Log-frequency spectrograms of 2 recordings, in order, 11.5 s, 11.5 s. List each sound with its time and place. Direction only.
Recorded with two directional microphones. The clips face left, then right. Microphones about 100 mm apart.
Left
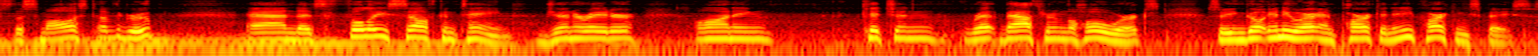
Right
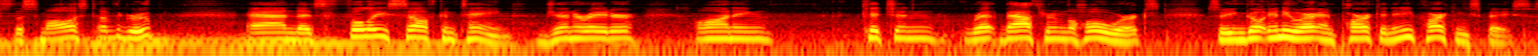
0.3 s speech: 10° left (ahead or behind)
